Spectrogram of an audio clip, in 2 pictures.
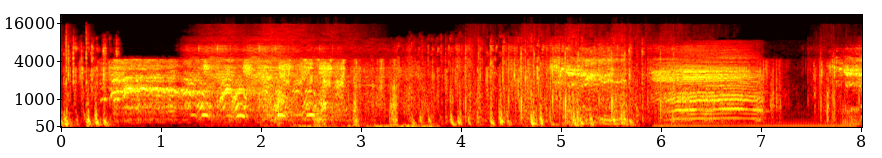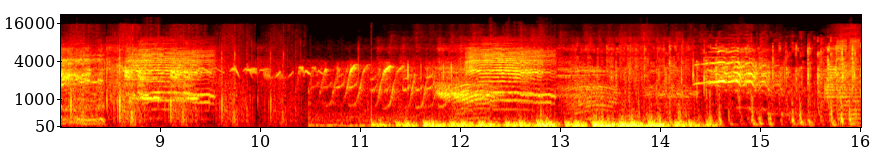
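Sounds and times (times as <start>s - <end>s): animal calls: 0.4s - 3.4s, 4.8s - 16.0s
low rumble: 10.5s - 14.4s.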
